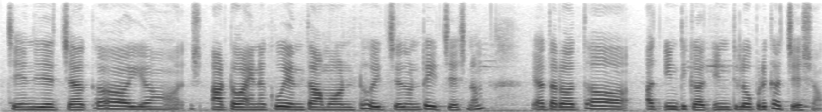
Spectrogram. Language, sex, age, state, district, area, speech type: Telugu, female, 30-45, Telangana, Jagtial, rural, spontaneous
